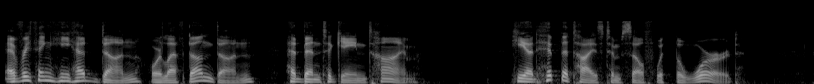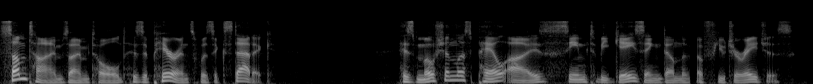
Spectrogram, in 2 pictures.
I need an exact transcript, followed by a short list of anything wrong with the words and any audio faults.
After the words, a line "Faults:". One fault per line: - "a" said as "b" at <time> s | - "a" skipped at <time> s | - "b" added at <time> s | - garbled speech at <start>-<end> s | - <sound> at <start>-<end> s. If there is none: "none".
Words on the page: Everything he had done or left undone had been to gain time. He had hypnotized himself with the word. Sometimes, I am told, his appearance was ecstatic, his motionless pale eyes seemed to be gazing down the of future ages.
Everything he had done or left undone had been to gain time. He had hypnotized himself with the word. Sometimes, I am told, his appearance was ecstatic, his motionless pale eyes seemed to be gazing down the of future ages.
Faults:
none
